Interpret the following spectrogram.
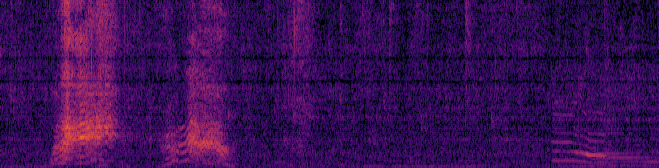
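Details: Cats fighting fiercely: two harsh, noisy screeches in the first two seconds, then quiet low moans and a falling, wavering yowl near the end.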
